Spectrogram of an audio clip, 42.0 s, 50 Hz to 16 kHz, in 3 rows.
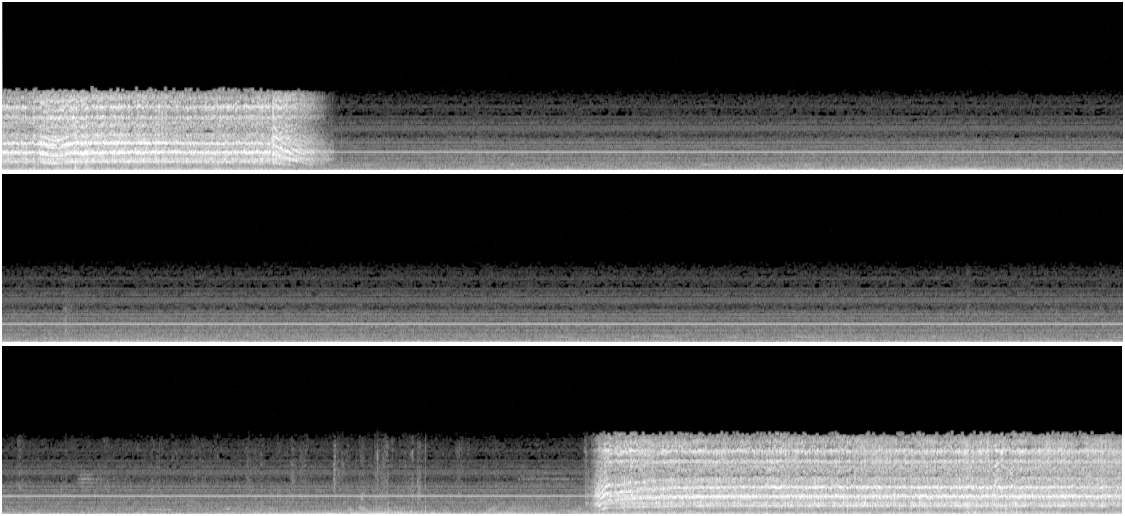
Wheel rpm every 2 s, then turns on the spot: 230, 150, 0, 0, 0, 0, 0, 0, 0, 0, 0, 0, 0, 0, 0, 0, 0, 40, 220, 230, 230.
none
